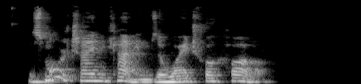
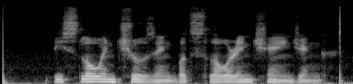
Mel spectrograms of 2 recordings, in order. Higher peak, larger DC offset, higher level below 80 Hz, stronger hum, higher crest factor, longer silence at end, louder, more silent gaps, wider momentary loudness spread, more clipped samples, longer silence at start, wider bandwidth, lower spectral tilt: about the same, -2 dBFS vs 0 dBFS; neither; second, -54 dBFS vs -40 dBFS; neither; about the same, 18 dB vs 18 dB; first, 0.9 s vs 0 s; about the same, -18 LUFS vs -19 LUFS; neither; about the same, 8 LU vs 9 LU; neither; first, 0.3 s vs 0 s; about the same, 16 kHz vs 15.5 kHz; about the same, -5.5 dB/octave vs -6 dB/octave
